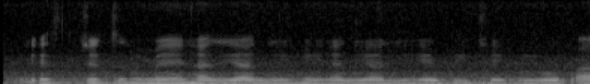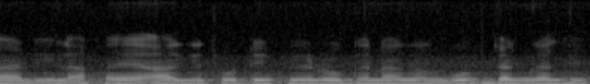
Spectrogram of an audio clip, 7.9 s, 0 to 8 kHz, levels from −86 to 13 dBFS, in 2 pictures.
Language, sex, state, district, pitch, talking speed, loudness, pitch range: Hindi, male, Goa, North and South Goa, 145 Hz, 150 wpm, -36 LUFS, 145-150 Hz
